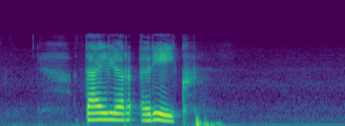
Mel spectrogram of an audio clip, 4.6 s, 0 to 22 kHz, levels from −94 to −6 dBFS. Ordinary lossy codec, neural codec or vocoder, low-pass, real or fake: none; none; 7.2 kHz; real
